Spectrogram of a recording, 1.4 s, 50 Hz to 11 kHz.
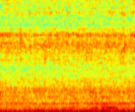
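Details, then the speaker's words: Homemade log splitter repowered from a 5hp Tecumseh to a 212cc Predator single-cylinder engine, running at low splitting speed: steady, even putter with no misses or knocks; normal running at working speed. "they're very economical this low this is low item i like the range so i think this is a good just really cool if you could split at this speed"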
